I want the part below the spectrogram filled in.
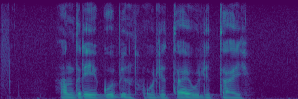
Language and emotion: Russian, neutral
